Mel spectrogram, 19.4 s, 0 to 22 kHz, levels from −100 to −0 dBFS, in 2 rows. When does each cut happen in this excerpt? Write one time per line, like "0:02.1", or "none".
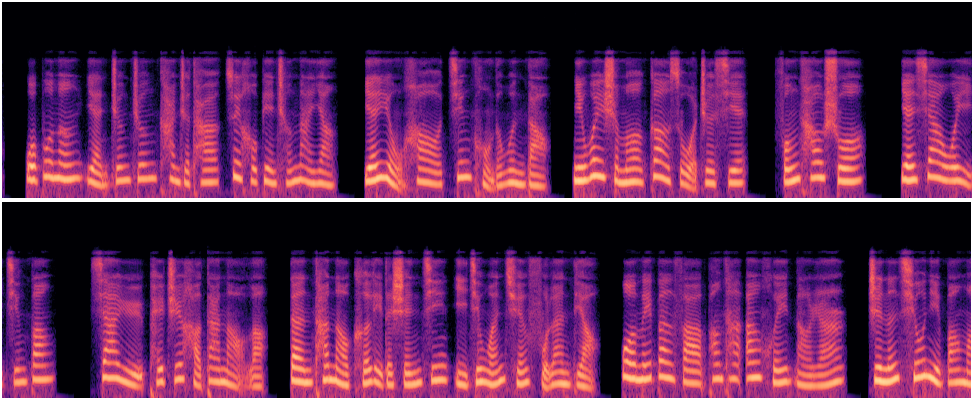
none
